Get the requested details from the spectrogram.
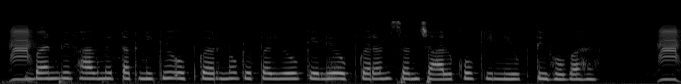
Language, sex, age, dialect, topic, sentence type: Magahi, female, 18-24, Central/Standard, agriculture, statement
